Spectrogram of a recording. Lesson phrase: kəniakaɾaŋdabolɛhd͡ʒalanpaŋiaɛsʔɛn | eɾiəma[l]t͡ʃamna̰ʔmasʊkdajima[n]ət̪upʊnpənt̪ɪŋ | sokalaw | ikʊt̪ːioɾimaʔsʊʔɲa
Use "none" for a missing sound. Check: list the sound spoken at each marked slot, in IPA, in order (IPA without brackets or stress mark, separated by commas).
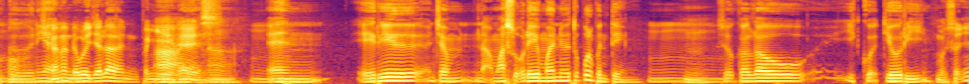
none, n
